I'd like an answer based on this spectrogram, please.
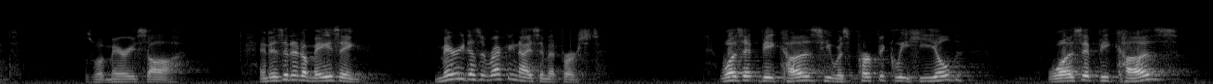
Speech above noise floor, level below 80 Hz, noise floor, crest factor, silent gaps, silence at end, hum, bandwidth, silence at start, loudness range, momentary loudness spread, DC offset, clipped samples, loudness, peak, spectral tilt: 34 dB; -64 dBFS; -62 dBFS; 20 dB; none; 0.35 s; none; 6.4 kHz; 0.85 s; 4 LU; 16 LU; under 0.1%; under 0.1%; -29 LUFS; -12 dBFS; -4 dB/octave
